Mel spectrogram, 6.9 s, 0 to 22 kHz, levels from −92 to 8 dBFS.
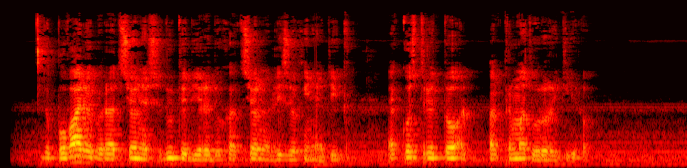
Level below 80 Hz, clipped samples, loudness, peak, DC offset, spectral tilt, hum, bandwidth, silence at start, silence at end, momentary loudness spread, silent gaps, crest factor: -74 dBFS; under 0.1%; -31 LUFS; -10 dBFS; under 0.1%; -4 dB/octave; none; 16 kHz; 0.35 s; 0 s; 21 LU; none; 22 dB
